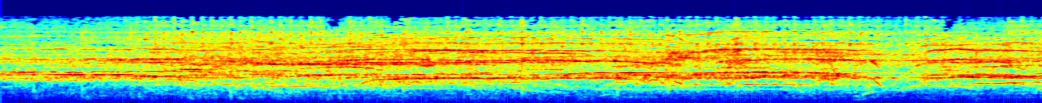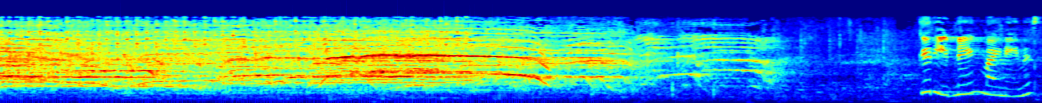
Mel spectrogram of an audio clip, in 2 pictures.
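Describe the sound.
A crowd cheers, shouts and whoops for ten Eagles contestants being welcomed, a long loud roar of voices and clapping that holds steady before dying down near the end.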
